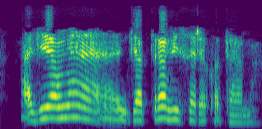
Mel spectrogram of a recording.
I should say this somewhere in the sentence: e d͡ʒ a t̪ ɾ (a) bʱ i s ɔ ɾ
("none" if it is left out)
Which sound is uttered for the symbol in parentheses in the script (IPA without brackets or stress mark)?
a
